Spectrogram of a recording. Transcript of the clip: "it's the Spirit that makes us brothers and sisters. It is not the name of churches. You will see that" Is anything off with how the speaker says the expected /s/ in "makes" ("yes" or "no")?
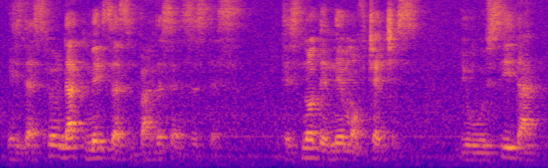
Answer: no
